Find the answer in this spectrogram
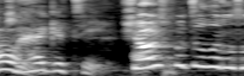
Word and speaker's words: Hecate: Hecate. Oh, Hecate.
